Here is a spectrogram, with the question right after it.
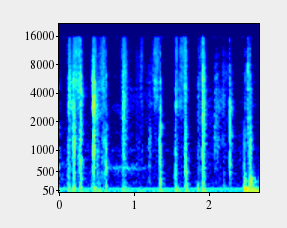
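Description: A deck of cards is shuffled for a card draw, with a rapid, uneven series of close riffling and snapping bursts and no voices.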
